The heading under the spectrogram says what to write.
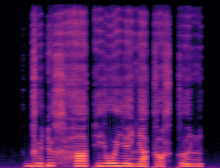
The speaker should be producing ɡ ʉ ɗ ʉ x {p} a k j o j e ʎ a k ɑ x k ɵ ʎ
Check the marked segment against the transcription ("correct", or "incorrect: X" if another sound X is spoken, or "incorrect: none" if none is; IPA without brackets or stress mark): incorrect: h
